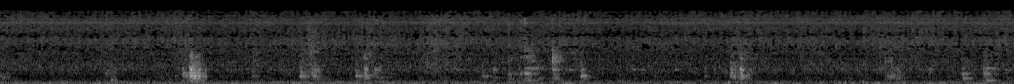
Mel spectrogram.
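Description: Chopped Chinese cabbage being stir-fried with instant noodles in a hot pan, a steady sizzle with scattered scraping stirs and occasional louder clacks of the utensil, close and continuous, with no talking.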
